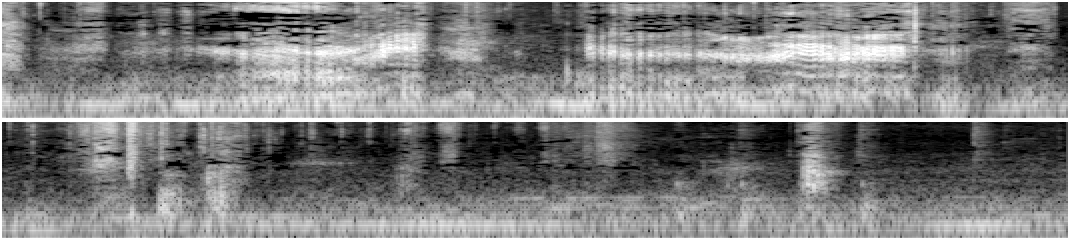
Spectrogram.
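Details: Indoor French Bulldog growling while playfully tussling over an object with a person. A loud, rasping growl lasts about four seconds, then fades into quieter grumbles amid scuffles and taps.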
